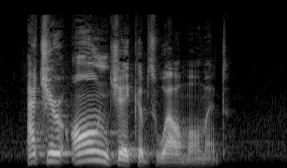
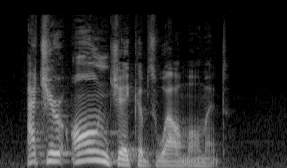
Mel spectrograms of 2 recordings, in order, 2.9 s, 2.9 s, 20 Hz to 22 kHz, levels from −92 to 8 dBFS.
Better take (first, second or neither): second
